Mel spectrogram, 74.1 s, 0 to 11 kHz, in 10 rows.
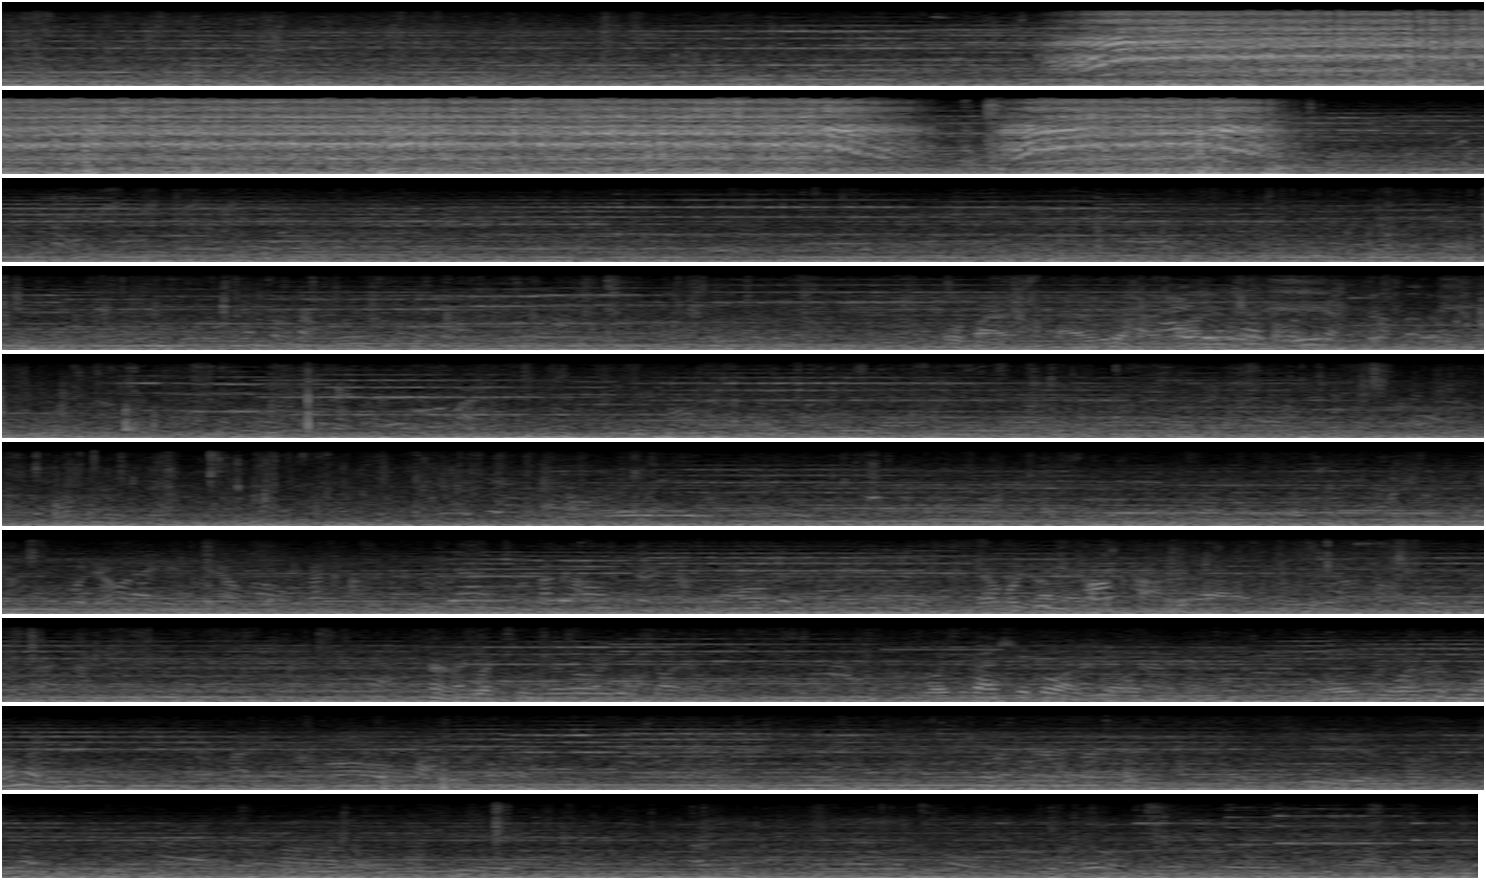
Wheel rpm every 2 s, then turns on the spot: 0, 0, 50, 160, 160, 130, 80, 0, 0, 0, 0, 0, 0, 0, 0, 0, 0, 0, 0, 0, 0, 0, 0, 0, 0, 0, 0, 0, 0, 0, 0, 0, 0, 0, 0, 0, 0.
12-14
